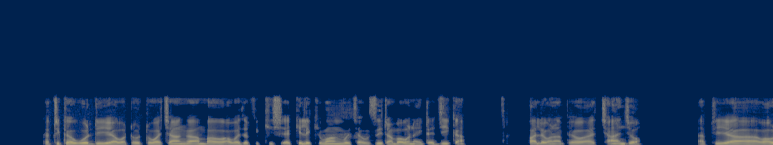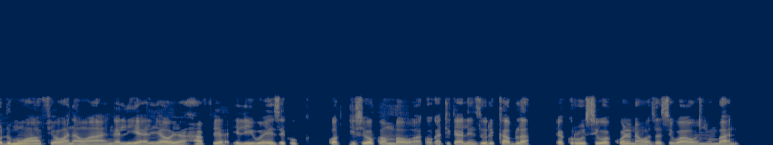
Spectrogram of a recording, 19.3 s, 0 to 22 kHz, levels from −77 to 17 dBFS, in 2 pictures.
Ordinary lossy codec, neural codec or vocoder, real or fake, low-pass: Opus, 64 kbps; vocoder, 44.1 kHz, 80 mel bands, Vocos; fake; 7.2 kHz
